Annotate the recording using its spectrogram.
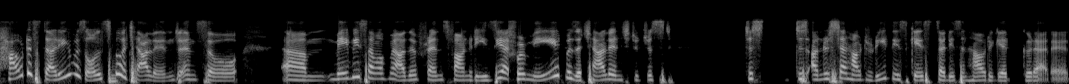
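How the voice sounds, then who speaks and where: Speaking at a fairly quick pace with lively intonation, a woman with a South Indian accent uses a medium pitch, and the sound is dry and close with no echo. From Hyderabad, South India. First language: Telugu. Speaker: immigrant interviewee. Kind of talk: casual interview.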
